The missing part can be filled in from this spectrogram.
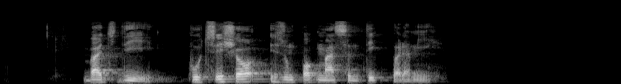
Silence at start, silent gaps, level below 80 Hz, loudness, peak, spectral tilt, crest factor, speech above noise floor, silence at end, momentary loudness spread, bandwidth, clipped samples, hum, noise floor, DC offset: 0.85 s; none; -60 dBFS; -19 LUFS; -2 dBFS; -4.5 dB/octave; 20 dB; over 71 dB; 1.9 s; 13 LU; 8 kHz; under 0.1%; none; under -90 dBFS; under 0.1%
